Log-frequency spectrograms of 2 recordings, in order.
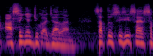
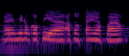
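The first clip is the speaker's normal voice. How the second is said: sweet welcoming wife; 6 semitones higher than usual. Acted. Wife greeting husband home from work, sweetly. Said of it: "ada ibunya".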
